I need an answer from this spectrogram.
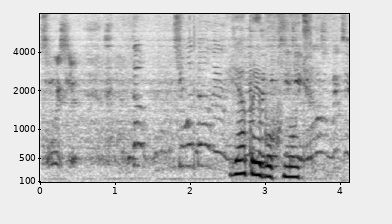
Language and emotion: Russian, sad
